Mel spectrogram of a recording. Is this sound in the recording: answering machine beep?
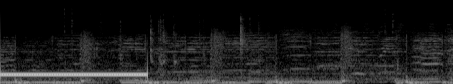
yes

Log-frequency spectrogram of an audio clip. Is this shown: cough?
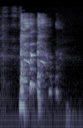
yes

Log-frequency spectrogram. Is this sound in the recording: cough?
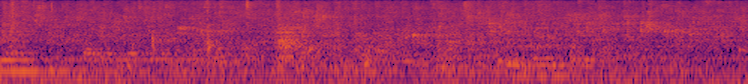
no

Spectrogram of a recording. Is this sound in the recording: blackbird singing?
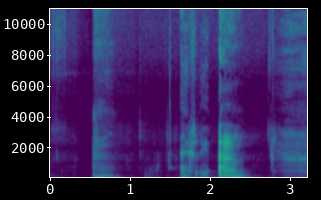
no

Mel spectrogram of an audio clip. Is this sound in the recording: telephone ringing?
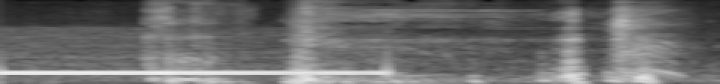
yes

